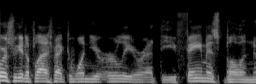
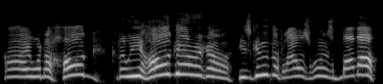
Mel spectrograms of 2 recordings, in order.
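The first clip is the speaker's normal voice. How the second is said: very high, forceful caricature; Dorit impression; 4 dB louder than usual. Dorit defending Jade to Erica, squeaky high voice. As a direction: push it up into a piercing put-on voice. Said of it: "And Dreed's like".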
